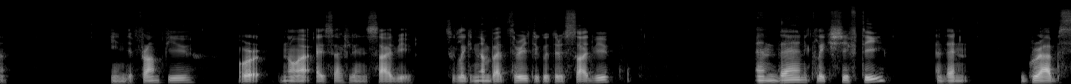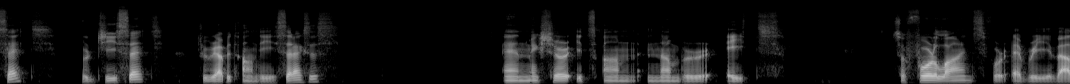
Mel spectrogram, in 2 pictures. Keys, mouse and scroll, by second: 0.5 KP_1, 1.9 KP_3, 7.7 shift+d, 19.4 click, 21.3-21.4 middle drag.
